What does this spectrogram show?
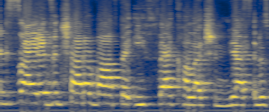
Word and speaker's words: Ife: I'm super duper excited to chat about the Ife collection. Yes, it is pronounced Ife. Super simple, 3 letters. It's Yoruba for love. Yes! Let's do a little rundown about each piece from the Ife collection.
